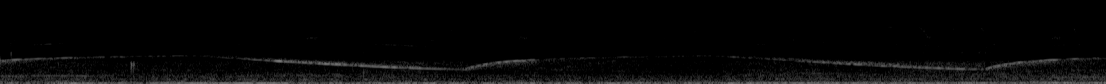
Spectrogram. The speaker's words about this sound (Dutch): Ik hoor nu buiten een sirene.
